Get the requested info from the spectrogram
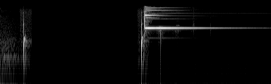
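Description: Subscribe-button animation sound effects: a short click-like pop about a third of a second in, then a bright bell ding about two seconds in whose single high tone rings on and fades over more than a second.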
